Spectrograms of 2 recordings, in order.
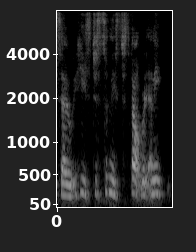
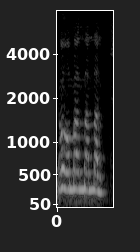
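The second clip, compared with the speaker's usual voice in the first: mock terrified, panicked screaming, pitched high; 5 semitones higher, 3 dB louder than usual. Retelling how their dad reached his front door and called his mum, retelling a terrified scream.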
